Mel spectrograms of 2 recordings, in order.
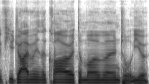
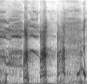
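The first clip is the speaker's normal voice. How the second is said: shrill squeal of laughter; high squealing laugh; 12 dB quieter than usual. Real, not acted. Laughs at wife joke.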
